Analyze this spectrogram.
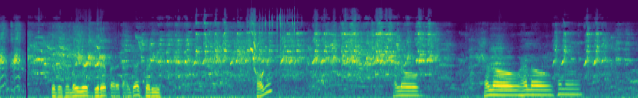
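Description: A parrot makes short, whistling calls close by.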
